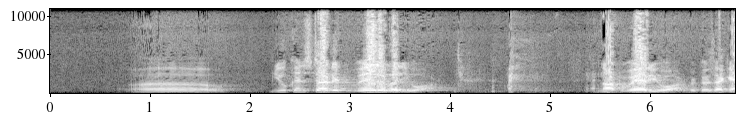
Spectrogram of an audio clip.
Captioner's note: laughs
